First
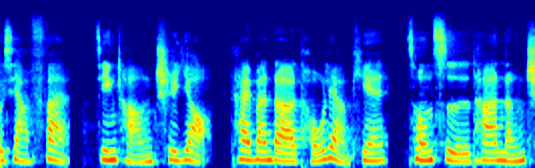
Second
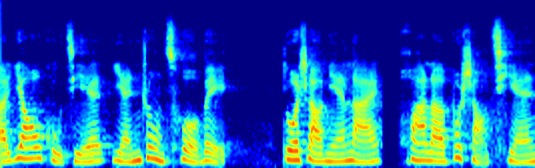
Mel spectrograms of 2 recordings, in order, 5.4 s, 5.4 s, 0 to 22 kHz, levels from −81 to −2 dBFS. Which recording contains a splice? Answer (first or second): first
